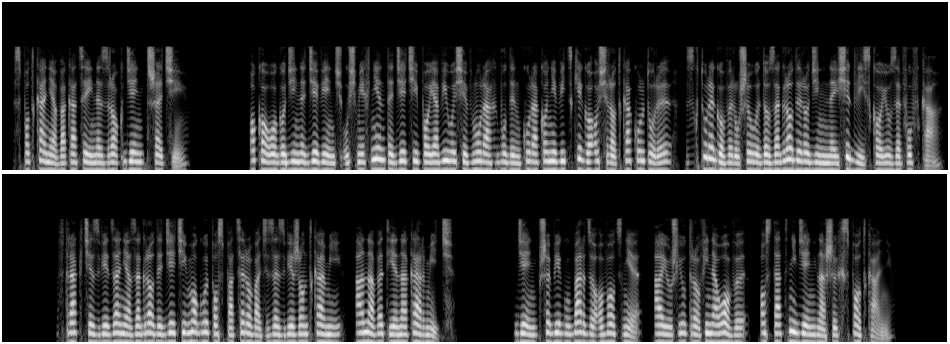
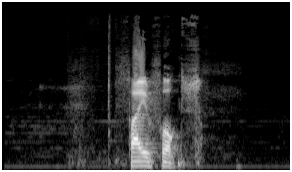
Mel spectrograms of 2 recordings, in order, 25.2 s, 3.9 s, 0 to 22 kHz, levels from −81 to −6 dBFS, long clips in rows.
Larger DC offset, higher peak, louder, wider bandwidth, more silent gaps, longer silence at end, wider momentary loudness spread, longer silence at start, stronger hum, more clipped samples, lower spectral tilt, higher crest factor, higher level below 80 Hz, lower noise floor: first, 2% vs under 0.1%; about the same, -2 dBFS vs 0 dBFS; second, -21 LUFS vs -17 LUFS; second, 7.6 kHz vs 16.5 kHz; first, 2.51-3.29 s, 9.02-9.09 s, 12.56-13.34 s, 17.19-17.29 s, 18.67-19.44 s, 21.15-21.28 s, 22.59-22.70 s vs none; second, 0.7 s vs 1.2 s; second, 7 LU vs 20 LU; second, 0.15 s vs 1.7 s; neither; neither; first, -6 dB/octave vs -4 dB/octave; about the same, 18 dB vs 22 dB; first, -50 dBFS vs -56 dBFS; first, under -90 dBFS vs -63 dBFS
